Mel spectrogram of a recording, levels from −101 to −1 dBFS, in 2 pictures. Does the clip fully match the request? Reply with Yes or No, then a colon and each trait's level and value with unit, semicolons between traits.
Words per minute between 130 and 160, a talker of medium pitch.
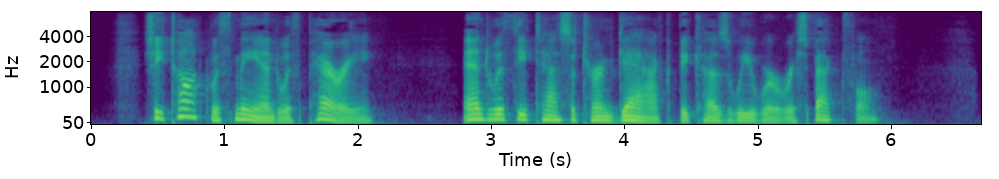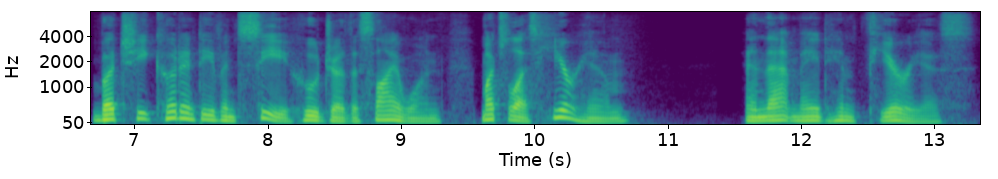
No: average, 155 wpm; low, 105 Hz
